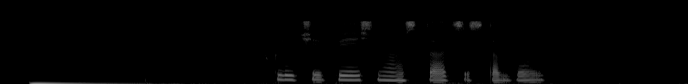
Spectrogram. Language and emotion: Russian, sad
